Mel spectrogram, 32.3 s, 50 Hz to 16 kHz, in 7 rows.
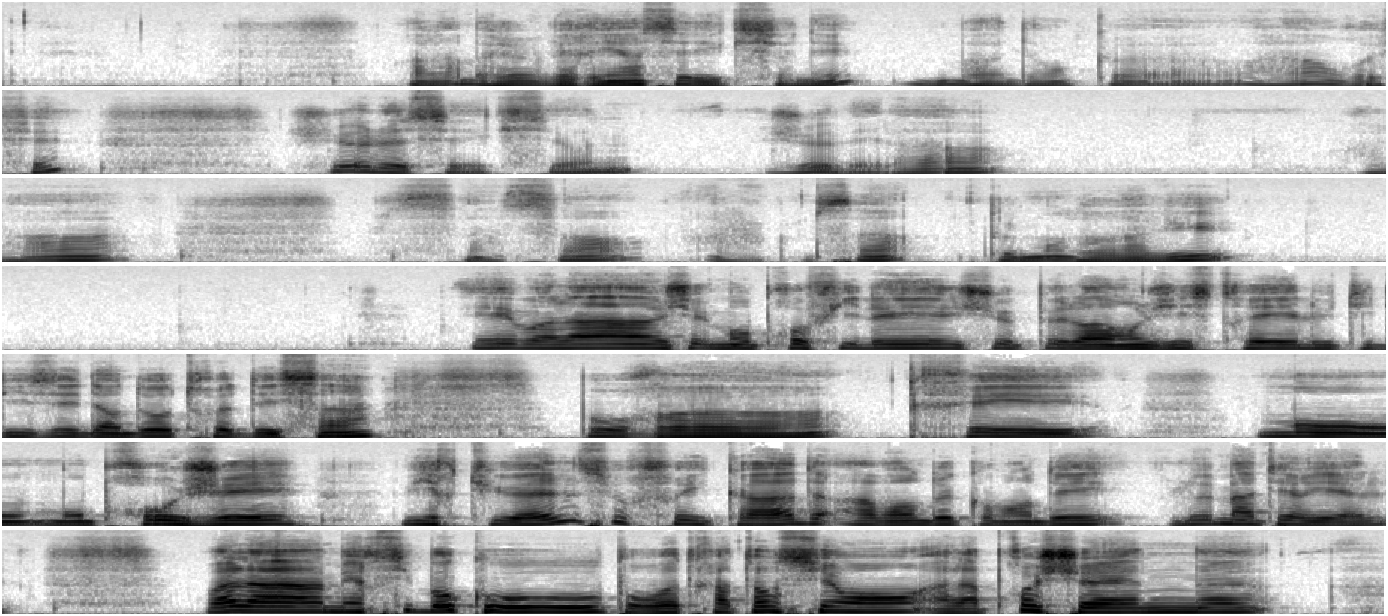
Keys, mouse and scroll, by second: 1.5 click, 3.9 click, 5.7 click, 7.2 click, 8.8 click, 10.8 click, 12.1 5, 12.5 0, 14.4 click, 15.3-16.8 drag, 16.9-17.2 scroll down 1, 17.9-18.6 right drag, 20.7-21.6 typing, 22.7-24.9 right drag, 25.3-27.0 right drag, 27.2 scroll up 1, 27.9-28.6 right drag.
